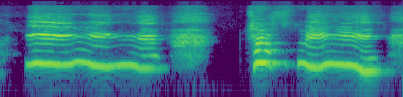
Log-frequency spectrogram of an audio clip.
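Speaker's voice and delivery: very high squeaky dolphin chirp. Pretend. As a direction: squeak it out like a friendly little dolphin. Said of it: "That, that's my dolphin voice".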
